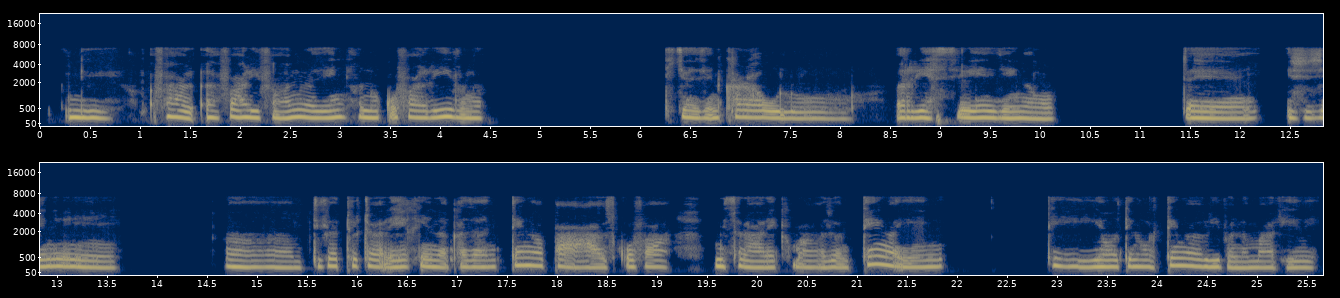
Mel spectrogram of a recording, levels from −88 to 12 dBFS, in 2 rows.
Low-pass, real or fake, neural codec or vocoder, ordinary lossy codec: 7.2 kHz; real; none; none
